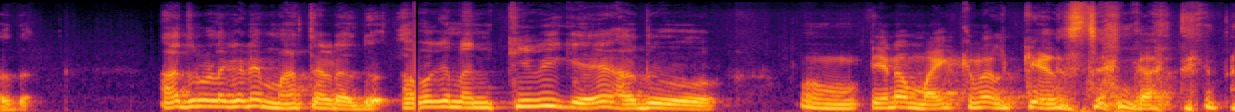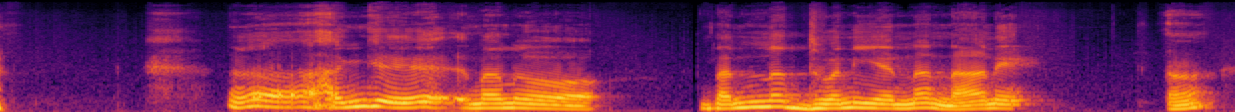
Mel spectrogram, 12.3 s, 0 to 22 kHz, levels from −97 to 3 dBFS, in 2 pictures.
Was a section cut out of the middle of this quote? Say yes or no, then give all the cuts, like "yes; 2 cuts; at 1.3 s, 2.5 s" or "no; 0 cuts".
no; 0 cuts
